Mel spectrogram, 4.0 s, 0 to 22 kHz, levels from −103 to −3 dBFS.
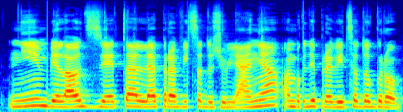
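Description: A speech clip with three abrupt jumps in the audio, at 0.48 s, 1.88 s and 3.04 s. Each is a jump where the sound skips forward with no gap of silence. The first loses around 40 ms. The later two lose around 70 ms each. The likely cause is a dropped buffer (overrun). Samples were overwritten before being collected, so the audio on either side is spliced together.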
